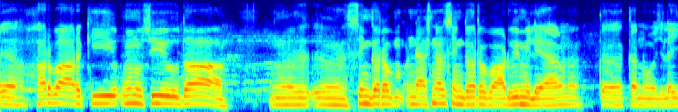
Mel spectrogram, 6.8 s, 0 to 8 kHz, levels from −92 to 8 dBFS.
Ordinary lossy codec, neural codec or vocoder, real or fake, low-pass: Opus, 24 kbps; none; real; 7.2 kHz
